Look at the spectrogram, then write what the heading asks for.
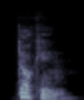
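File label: "docking", Australian English; pronunciations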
